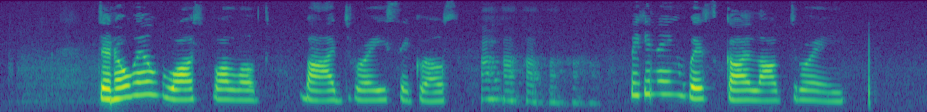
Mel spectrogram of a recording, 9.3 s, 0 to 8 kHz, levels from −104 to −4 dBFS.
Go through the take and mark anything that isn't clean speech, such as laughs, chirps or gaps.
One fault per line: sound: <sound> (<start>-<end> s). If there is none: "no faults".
sound: laugh (4.8-6.0 s)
